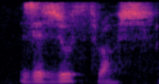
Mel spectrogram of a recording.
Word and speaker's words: Xisuthros: Xisuthros, I'll try to pronounce it, in the epic, spelled X-I-S-U-T-H-R-O-S.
